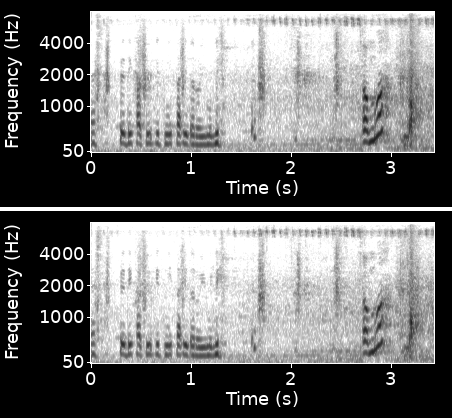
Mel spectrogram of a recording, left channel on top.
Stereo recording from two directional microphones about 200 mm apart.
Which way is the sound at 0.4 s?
25° left (ahead or behind).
